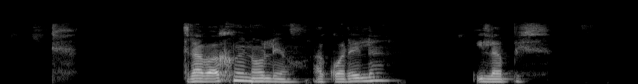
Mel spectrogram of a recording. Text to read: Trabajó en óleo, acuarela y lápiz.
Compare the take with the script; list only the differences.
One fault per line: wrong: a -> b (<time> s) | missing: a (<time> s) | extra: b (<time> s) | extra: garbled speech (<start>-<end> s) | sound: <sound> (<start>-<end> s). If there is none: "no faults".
no faults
